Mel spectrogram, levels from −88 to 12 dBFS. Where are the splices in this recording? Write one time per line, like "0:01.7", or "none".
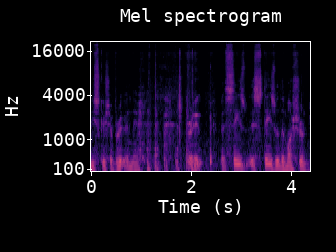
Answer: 0:02.5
